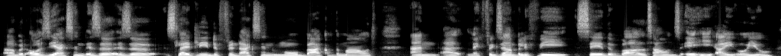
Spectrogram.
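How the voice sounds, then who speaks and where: A man's voice: mid-range voice, flat delivery, moderate pace. A young Indian man with an Indian English accent, an actor being interviewed, chatting animatedly with frequent laughs and fillers. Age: young adult. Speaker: actor guest. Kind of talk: casual interview, mixing English and Hindi.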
